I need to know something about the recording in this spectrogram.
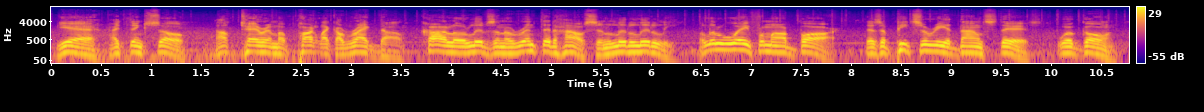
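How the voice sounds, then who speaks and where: An actor playing an older American mafia boss, genial but ruthless, talking in colloquial gangster style in a game cutscene. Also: male voice, mid-range voice, expressive, moderate pace, hardly any pauses, slight background noise, close to an everyday voice. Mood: grimly vengeful. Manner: conversational, colloquial gangster talk. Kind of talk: video game cutscene acting.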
